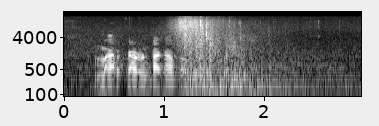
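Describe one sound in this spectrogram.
A parachute opens with a loud whoosh.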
